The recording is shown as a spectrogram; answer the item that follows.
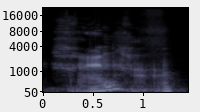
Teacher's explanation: you get that aspirated H where it's sounds like you're gonna spit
